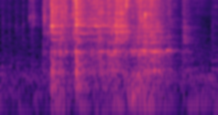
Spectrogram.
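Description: Soaked kidney beans tipped into a pressure cooker, a couple of sharp metallic clinks followed by a brief rattling, scraping clatter of beans against the steel pot, close and alone.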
